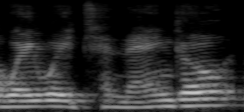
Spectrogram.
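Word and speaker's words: Huehuetenango: is this is um um that's a Guatemala way way tenango it's that's how it's pronounced it's a really long Indian name it's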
